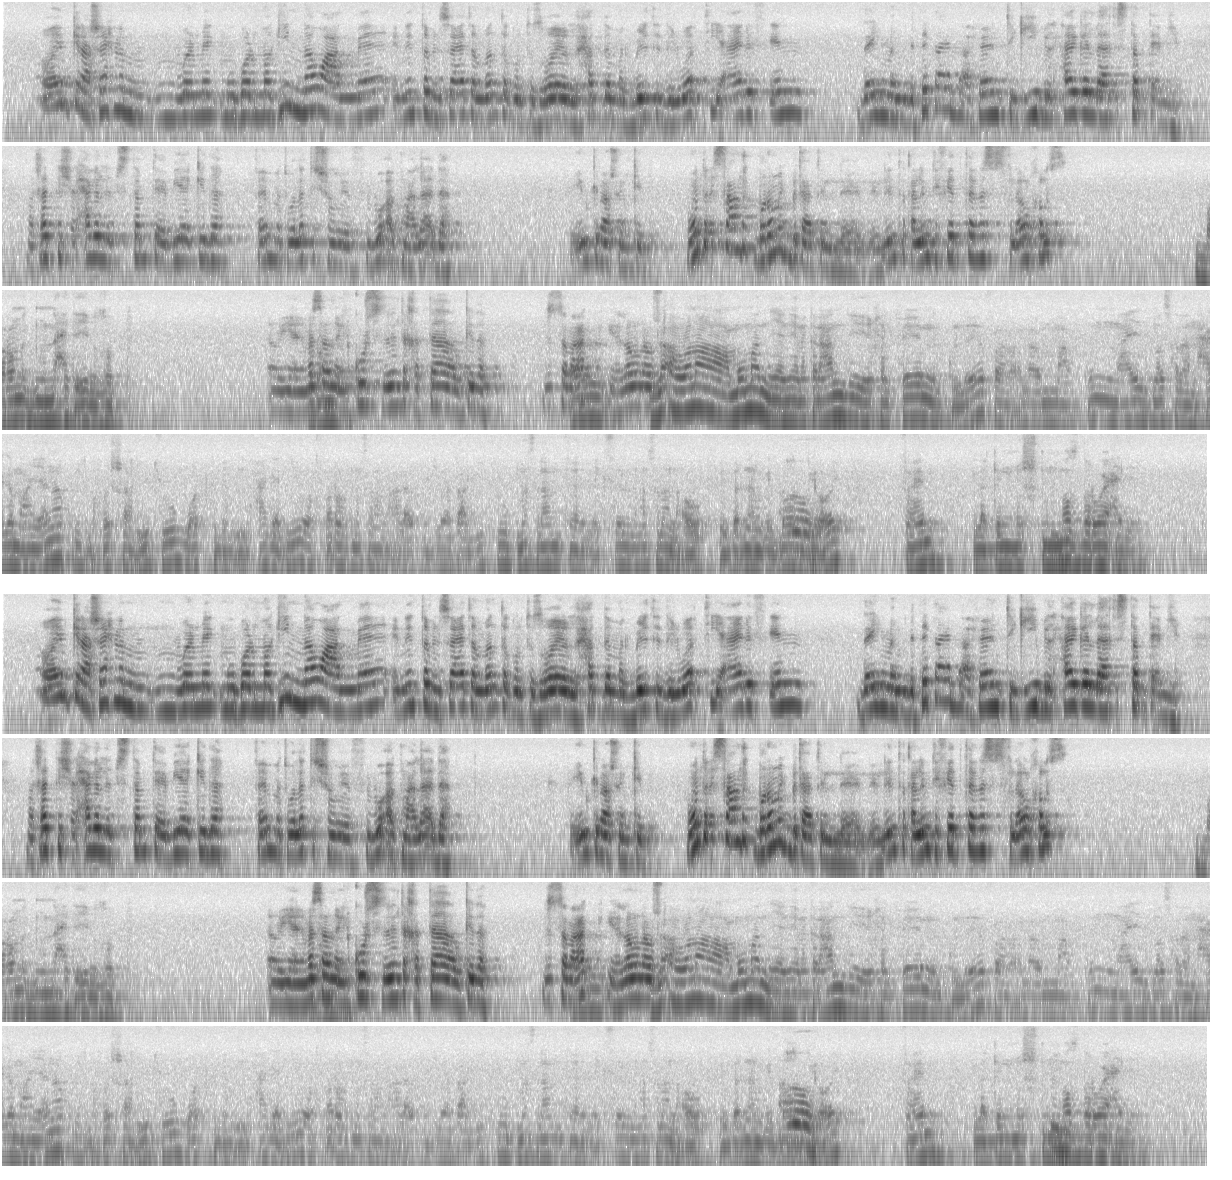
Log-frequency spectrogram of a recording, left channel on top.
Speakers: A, on the right; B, on the left.
A: هو يمكن عشان احنا م- مبرمج... مبرمجين نوعا ما ان انت من ساعة ما انت كنت صغير لحد ما كبرت دلوقتي عارف ان دايما بتتعب عشان تجيب الحاجة اللي هتستمتع بيها ما خدتش الحاجة اللي بتستمتع بيها كده فاهم ما اتولدتش في بقك معلقة ده فيمكن عشان كده هو انت لسه عندك برامج بتاعت ال- اللي انت اتعلمت فيها داتا اناليسيس في الاول خالص
B: برامج من ناحية ايه بالظبط
A: أو يعني مثلا
B: برامج
A: الكورس اللي انت خدتها او كده لسه معاك
B: أه،
A: يعني لو انا عوزت
B: لا هو انا عموما يعني انا كان عندي خلفيه من الكليه فلما اكون عايز مثلا حاجه معينه كنت بخش على اليوتيوب واكتب الحاجه دي واتفرج مثلا على فيديوهات على اليوتيوب مثلا في الاكسل مثلا او في برنامج الباور
A: اه
B: بي اي فاهم لكن مش من
A: مم.
B: مصدر واحد يعني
